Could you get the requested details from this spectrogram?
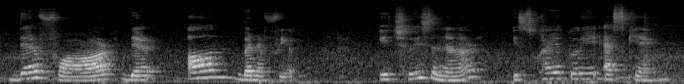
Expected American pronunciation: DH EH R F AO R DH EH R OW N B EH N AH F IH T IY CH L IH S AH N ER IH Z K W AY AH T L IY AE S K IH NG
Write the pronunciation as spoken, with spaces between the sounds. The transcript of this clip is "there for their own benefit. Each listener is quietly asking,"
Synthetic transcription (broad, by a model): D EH R F AO R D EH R OW N B EH N AH F IH T IY CH L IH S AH N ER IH S K W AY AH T L IY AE S K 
